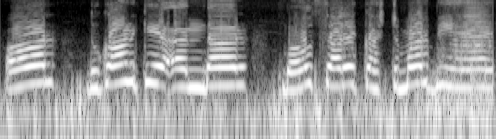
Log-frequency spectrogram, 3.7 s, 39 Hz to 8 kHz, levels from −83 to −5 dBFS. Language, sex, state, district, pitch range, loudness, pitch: Hindi, male, Jharkhand, Deoghar, 280-315 Hz, -12 LUFS, 300 Hz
